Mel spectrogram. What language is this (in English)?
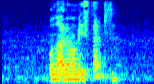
Turkish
